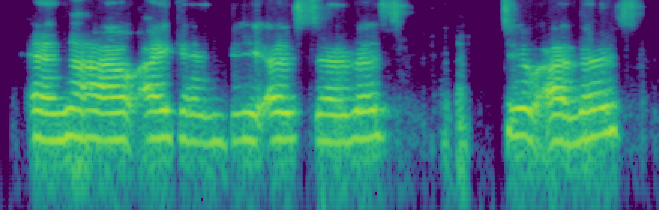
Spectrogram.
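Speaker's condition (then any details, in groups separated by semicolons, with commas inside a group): ALS; tracheostomy; arms do not work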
